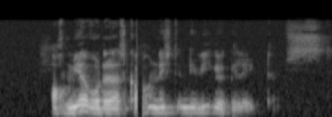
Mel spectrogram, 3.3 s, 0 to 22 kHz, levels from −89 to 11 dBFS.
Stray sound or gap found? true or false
true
